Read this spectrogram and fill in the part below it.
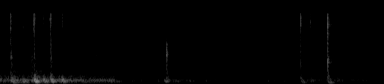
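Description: Clattering keystrokes on a computer keyboard as a password is entered, a quick burst of taps followed by a few isolated, sharper clicks against a quiet room.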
